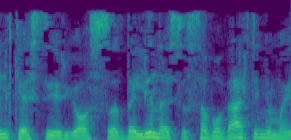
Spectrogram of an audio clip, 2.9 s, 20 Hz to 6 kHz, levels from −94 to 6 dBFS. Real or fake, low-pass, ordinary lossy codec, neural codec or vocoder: real; 5.4 kHz; MP3, 24 kbps; none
